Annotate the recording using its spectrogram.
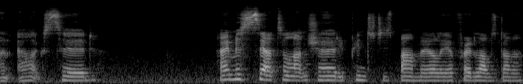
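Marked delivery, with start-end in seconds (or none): none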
